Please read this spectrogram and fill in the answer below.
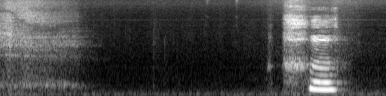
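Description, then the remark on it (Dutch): A narrator imitates a dormouse's drawn-out yawn, a breathy rise that ends in a loud, strained vocal stretch near the end, after a quiet stretch that follows a soft breath. “gaapte. En in zijn ogen wreef, want hij werd heel slaperig.”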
